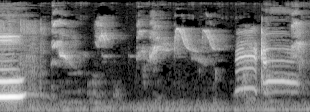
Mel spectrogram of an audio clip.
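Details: Pet Indian ringneck parakeet talking: a pure whistle opens, followed by a run of short chattering syllables and a final rising, harmonic mimicked word.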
